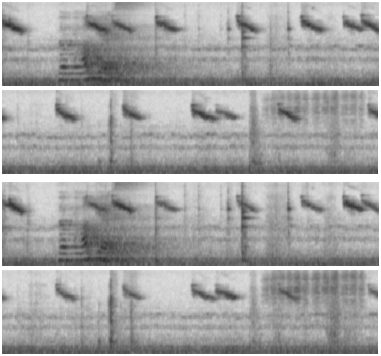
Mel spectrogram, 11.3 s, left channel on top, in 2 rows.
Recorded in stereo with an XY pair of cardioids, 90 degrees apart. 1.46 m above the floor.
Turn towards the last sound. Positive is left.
turn(degrees=-25)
